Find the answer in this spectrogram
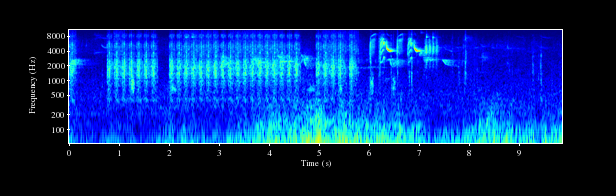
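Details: Eurasian wren singing at Ōbora spring by Lake Yamanaka, Japan, on 21 April 2019: two long, dense rattling trills with a short pause between them, then clear high whistled slurs. A low rushing roar runs underneath throughout.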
